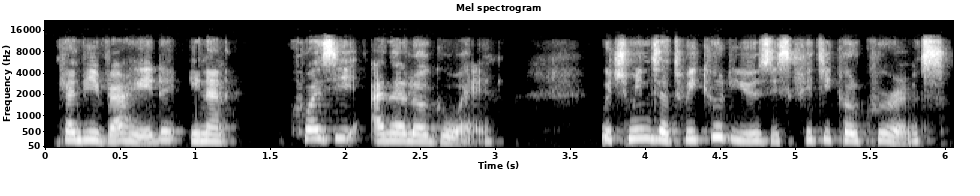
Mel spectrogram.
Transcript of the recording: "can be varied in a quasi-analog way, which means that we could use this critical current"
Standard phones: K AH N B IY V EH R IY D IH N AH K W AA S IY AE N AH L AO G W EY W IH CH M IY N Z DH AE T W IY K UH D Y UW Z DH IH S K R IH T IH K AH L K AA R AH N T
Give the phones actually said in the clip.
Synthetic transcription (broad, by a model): K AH N B IY V EH R IY D IH N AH K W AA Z IY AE N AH L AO G W EY W IH CH M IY N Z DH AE T W IY K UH D Y UW Z DH IH S K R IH T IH K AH L K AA R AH N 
